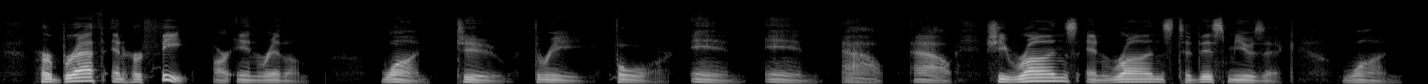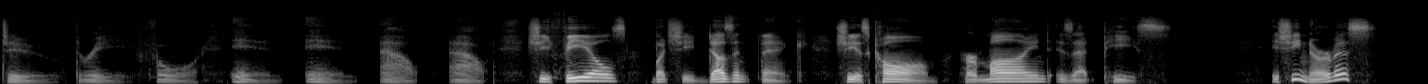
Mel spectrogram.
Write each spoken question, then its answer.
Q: Is she nervous?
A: No, she isn't nervous.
